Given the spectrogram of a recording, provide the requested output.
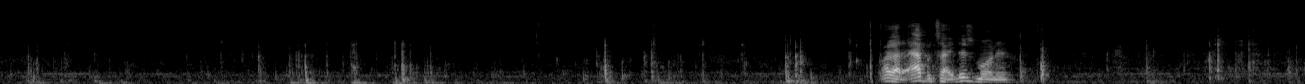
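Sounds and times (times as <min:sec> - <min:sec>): person chewing food: 0:00.0 - 0:08.8, 0:10.2 - 0:13.0
wet mouth clicks and crunches: 0:08.4 - 0:08.8.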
